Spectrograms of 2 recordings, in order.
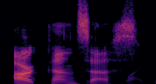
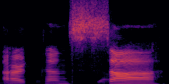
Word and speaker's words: Arkansas: Si ven esa palabra impresa, yo creería que se dice Arkansas, como se ve, como se escribe, pero eso no es correcto. No es la pronunciación correcta, es Arkansas, como si terminara con W.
